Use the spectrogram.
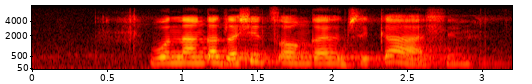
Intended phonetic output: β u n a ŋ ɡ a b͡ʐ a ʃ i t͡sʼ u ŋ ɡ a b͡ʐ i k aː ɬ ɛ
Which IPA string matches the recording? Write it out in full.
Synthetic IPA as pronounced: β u n a ŋ ɡ a b͡ʐ a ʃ i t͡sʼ ɔ ŋ ɡ a b͡ʐ i k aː ɬ ɛ

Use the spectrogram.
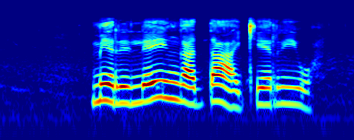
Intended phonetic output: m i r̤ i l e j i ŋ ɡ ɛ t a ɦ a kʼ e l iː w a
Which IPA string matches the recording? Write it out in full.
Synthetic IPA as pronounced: m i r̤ i l e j i ŋ ɡ a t a ɦ a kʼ e r iː w a

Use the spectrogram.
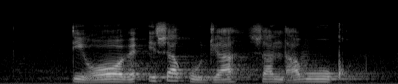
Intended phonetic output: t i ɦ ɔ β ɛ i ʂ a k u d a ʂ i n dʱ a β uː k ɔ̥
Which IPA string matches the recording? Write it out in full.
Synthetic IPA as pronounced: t i ɦ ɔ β ɛ i ʂ a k u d a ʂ a n dʱ a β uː k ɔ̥

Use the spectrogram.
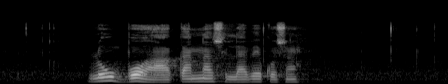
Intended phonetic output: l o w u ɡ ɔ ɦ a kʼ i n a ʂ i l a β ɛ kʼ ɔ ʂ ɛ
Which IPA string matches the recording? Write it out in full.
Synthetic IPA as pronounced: l o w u b ɔ ɦ a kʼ a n a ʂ i l a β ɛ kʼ ɔ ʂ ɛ

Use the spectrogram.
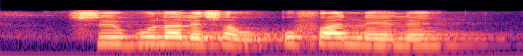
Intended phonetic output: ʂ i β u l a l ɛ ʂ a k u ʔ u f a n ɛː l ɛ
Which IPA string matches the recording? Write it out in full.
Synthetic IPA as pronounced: ʂ i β u l a l ɛ ʂ a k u k u f a n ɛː l ɛ

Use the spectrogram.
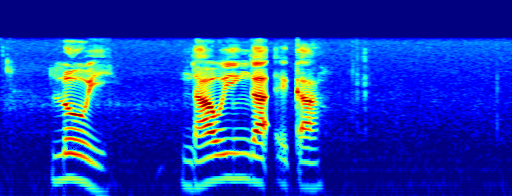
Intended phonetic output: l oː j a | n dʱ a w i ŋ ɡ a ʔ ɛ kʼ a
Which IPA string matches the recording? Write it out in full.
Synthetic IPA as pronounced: l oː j i | n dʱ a w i ŋ ɡ a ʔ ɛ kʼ a

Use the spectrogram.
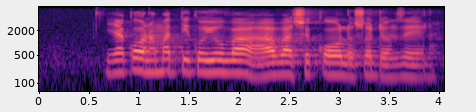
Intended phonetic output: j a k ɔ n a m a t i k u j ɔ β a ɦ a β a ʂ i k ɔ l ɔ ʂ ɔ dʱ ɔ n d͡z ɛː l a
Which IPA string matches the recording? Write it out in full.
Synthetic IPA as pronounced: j a k ɔ n a m a t i k ɔ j ɔ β a ɦ a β a ʂ i k ɔ l ɔ ʂ ɔ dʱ ɔ n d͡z ɛː l a

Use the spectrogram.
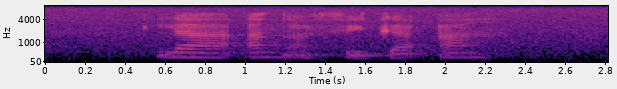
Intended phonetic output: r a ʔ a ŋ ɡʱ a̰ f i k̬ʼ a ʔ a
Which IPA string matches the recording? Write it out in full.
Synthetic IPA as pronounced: l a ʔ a ŋ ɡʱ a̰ f i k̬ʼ a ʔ a

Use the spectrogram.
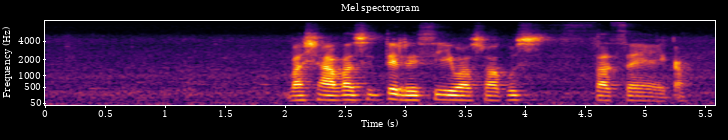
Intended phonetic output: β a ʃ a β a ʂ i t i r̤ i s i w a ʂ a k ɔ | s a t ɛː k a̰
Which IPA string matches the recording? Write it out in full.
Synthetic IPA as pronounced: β a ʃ a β a ʂ i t i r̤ i s i w a ʂ a k u | s a t͡s ɛː k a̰

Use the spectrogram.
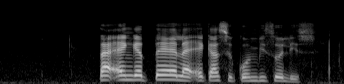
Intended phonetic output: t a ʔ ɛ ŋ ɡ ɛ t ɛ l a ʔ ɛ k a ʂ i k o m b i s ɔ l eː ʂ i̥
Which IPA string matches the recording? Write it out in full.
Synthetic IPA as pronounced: t a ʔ ɛ ŋ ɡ ɛ t ɛ l a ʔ ɛ k a ʂ i k o m b i s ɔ l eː ʂ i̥

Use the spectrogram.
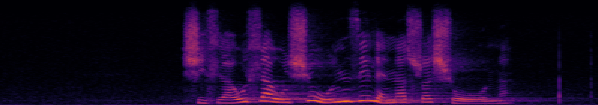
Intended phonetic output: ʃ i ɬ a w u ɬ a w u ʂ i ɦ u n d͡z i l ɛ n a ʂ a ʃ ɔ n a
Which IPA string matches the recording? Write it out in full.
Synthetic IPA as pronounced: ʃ i ɬ a w u ɬ a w u ʃ i ɦ u n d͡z i l ɛ n a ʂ a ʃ ɔː n a

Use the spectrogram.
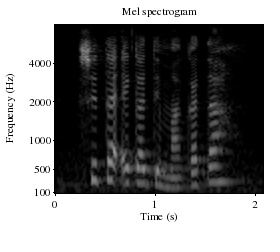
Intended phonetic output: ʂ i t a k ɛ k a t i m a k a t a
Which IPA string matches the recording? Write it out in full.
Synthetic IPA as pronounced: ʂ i t a ʔ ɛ k a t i m a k a t a

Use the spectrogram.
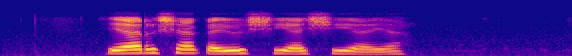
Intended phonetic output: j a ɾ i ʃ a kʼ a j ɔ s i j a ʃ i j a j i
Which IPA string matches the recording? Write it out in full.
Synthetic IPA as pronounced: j a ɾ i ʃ a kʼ a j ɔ ʃ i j a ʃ i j a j a

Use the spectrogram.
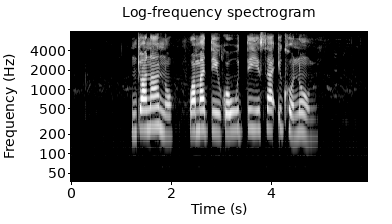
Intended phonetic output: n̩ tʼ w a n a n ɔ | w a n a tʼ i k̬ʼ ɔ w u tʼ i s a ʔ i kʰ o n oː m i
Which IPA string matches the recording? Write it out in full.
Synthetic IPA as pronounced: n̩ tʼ w a n a n ɔ | w a m a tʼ i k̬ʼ ɔ w u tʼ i s a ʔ i kʰ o n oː m i

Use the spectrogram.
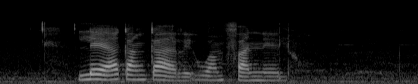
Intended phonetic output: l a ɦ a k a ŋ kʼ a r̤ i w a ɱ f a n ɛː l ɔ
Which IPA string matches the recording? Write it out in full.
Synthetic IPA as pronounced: l ɛ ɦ a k a ŋ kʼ a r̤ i w a ɱ f a n ɛː l ɔ

